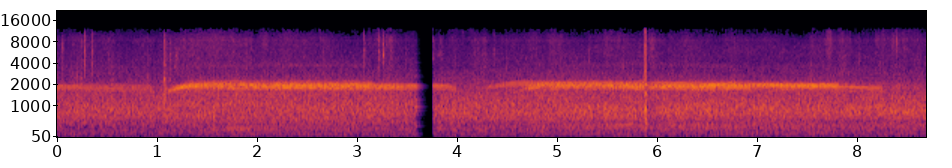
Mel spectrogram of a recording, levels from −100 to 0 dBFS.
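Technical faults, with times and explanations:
3.59–3.81 s, call audio freeze: the sound stops and is replaced by a fading buzz that drops to about 80 ms of silence. It then picks up exactly where it left off, with nothing lost. This is likely a jitter buffer running dry while packets were held up. The stall adds about 164 ms of delay to the call. On a spectrogram the last frame's harmonics smear horizontally and fade into a blank column. The waveform shows a decaying repetitive stretch, then flat silence.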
